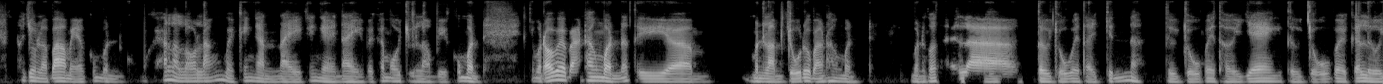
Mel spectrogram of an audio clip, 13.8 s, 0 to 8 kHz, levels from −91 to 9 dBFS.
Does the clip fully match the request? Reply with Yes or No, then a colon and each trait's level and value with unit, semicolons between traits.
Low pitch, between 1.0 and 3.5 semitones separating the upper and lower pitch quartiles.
Yes: low, 100 Hz; average, 2.9 semitones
